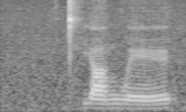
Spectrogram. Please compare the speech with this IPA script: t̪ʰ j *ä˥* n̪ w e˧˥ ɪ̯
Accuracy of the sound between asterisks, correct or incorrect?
correct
